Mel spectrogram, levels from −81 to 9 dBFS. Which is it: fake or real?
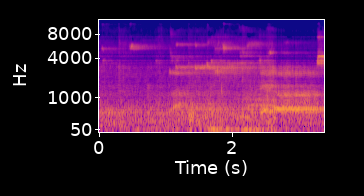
fake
